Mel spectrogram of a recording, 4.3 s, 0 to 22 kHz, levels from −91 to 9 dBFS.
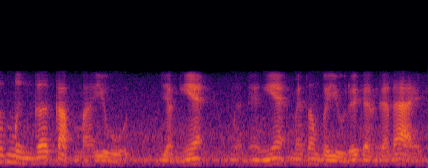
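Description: No technical faults are audible.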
